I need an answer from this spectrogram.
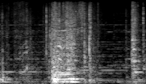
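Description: A rare handmade Gibson guitar smashed during a live show: one loud crunching, shattering impact with low string tones ringing after it, then a few smaller knocks.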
